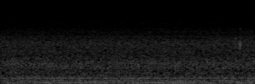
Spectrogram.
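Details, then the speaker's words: Macintosh IIci power supply after replacing a transistor, diodes and a capacitor: even, steady fan whoosh with faint low hum; the earlier hissing, screaming digital hashing noise from the supply is gone, running clean. "I mean, the fan's noisy, I can hear that, but I was hearing like digital hashing noise coming from this power supply. Well, that went away ever since I replaced those."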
